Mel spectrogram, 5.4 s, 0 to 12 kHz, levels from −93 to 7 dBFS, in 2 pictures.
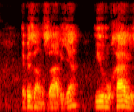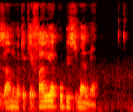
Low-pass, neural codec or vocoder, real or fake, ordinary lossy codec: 10.8 kHz; none; real; Opus, 64 kbps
